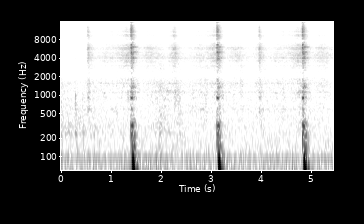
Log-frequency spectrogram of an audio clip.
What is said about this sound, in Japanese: このシーケンスソフトの中に直接今音を入れてます。それも手動で並べるみたいな。例えばこれ、これね、たまたまジャズのブラシの音があったから、それ。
